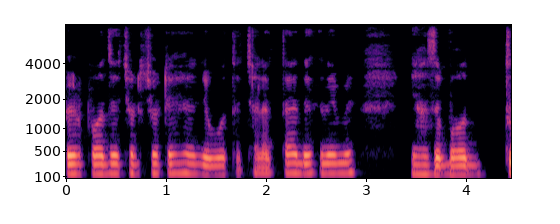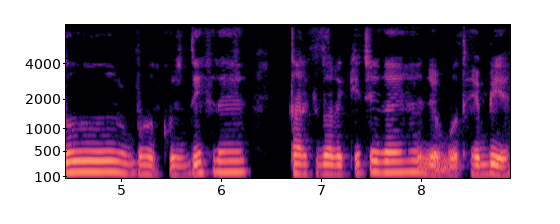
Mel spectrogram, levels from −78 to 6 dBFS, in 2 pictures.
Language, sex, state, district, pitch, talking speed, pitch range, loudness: Hindi, male, Uttar Pradesh, Etah, 140 Hz, 195 wpm, 130-150 Hz, -21 LUFS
